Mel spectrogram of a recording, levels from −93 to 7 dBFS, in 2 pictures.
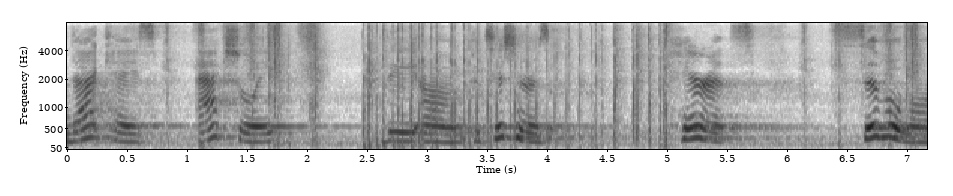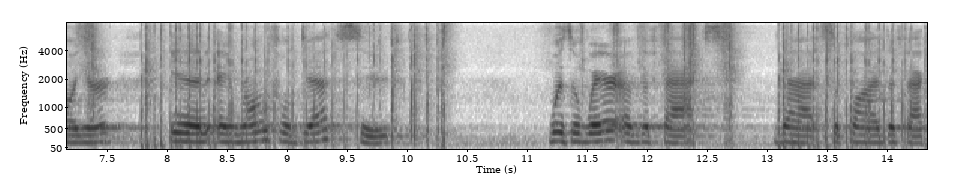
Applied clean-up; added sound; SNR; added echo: none; Domestic sounds, home sounds; 10 dB; none.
